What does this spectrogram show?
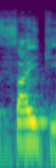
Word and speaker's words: psyche: we have the word psyche usually we don't say that P it's a silent P psyche usually means you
